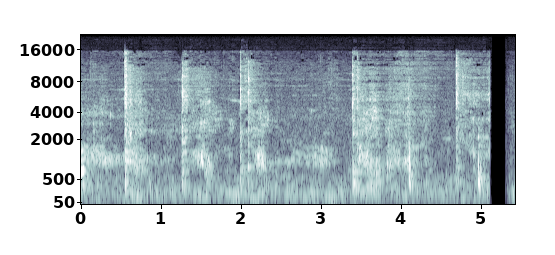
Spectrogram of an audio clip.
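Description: A spoon stirs and scrapes a pan of chicken curry with potatoes and a little sour yogurt while it sautés: about six sharp, close scraping strokes at an uneven pace over a soft sizzle.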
